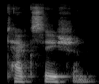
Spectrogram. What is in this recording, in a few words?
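"taxation", US English; pronunciation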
